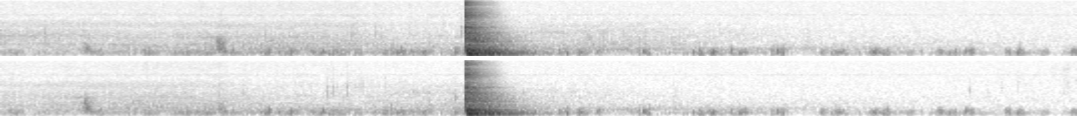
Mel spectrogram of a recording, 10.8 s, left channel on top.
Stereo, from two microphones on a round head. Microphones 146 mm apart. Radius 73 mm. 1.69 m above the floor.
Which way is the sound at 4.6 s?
40° left (ahead or behind).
